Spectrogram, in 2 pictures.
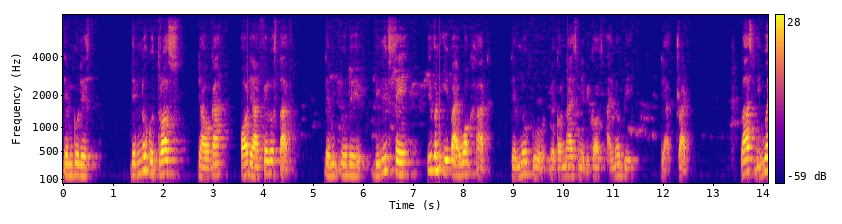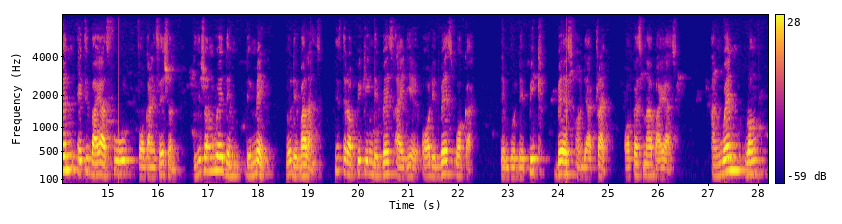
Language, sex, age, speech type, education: Nigerian Pidgin, male, 30-45, spontaneous, tertiary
